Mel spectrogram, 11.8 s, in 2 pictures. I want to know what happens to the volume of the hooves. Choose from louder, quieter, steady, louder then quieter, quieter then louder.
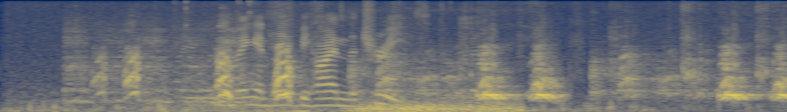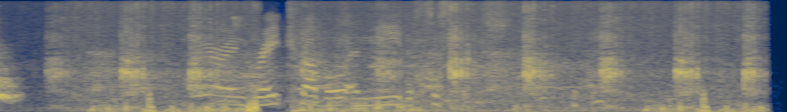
louder.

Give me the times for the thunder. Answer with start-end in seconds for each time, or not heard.
2.6-4.0.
